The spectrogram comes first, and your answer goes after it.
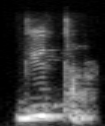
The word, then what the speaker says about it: guitar: Guitar. Playing guitar. Sama ya. Tulisannya pakai U, bacanya nggak usah pakai U.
